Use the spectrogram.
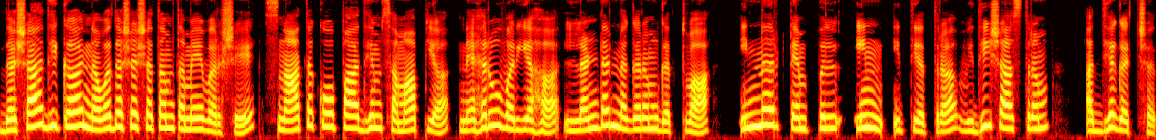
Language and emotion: Sanskrit, neutral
